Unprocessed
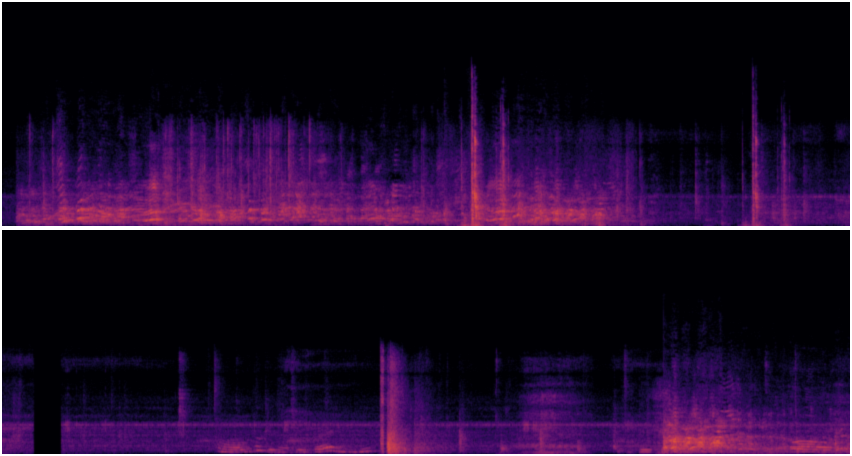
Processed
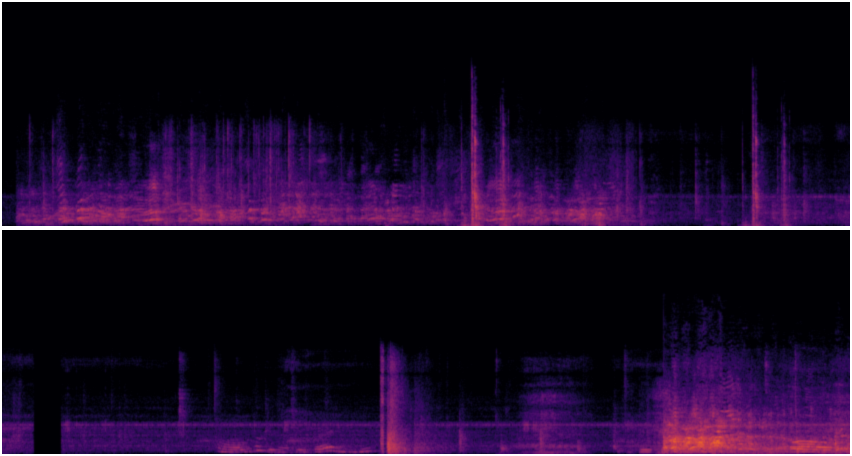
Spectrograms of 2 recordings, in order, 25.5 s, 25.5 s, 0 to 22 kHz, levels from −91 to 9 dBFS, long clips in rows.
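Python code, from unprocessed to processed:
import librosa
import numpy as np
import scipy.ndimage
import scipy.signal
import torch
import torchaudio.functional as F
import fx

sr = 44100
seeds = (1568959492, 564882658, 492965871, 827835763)

y = fx.gain(x, sr, db=fx.line((7.6, -6.0), (8.38, -13.0), (8.68, -3.0), (22.03, -3.0), (23.25, 6.0)))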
